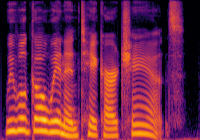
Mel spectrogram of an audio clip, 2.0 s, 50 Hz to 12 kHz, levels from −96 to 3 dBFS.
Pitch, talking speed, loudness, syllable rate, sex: 220 Hz, 240 wpm, -16 LUFS, 5.0 syllables/s, female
